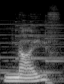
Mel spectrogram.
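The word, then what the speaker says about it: knife: जब किसी शब्द के शुरुआत में के और एन लगे हों, के एन, तो ऐसे वर्ड में के का उच्चारण नहीं होता। For example no, knowledge, नाइफ, night.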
